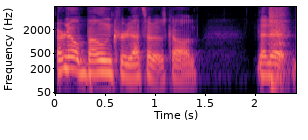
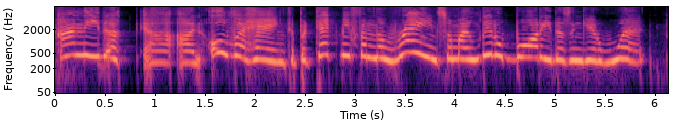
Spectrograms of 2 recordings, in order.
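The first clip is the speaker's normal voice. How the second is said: put-on comically high voice, pitched even higher. Acting out Frankie walking in, high-pitched Frankie voice. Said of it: "Frankie's voice is just comedically high pitched".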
